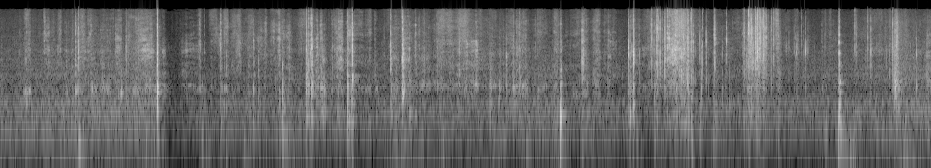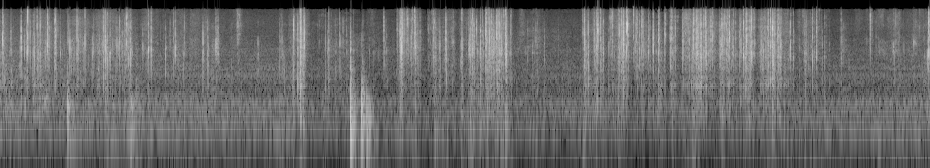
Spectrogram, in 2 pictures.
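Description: Cardboard blind box being pulled open, then a black foil blind bag crinkling and crackling in the hands as it is opened and a small vinyl figure is taken out.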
